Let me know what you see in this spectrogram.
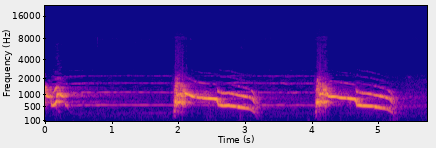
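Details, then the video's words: Howling Jack Russell Terrier Cato bids the foxhounds farewell after hunting at Quail Roost; three wavering, downward-sliding howls come about two seconds apart over a steady, sustained droning tone in the background. "Cato Serenading the Hounds after a Day of Hunting at Quail Roost"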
